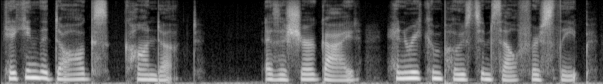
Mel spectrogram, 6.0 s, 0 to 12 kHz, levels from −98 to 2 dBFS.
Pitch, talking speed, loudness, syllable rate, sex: 205 Hz, 130 wpm, -17 LUFS, 4.1 syllables/s, female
